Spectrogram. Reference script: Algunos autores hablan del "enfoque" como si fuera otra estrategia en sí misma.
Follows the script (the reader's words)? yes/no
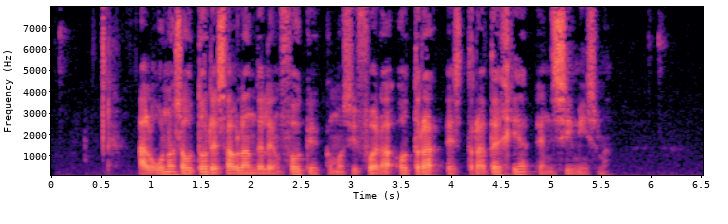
yes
